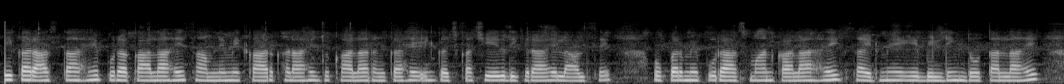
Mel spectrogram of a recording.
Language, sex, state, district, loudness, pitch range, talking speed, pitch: Hindi, female, Uttarakhand, Uttarkashi, -18 LUFS, 185-195 Hz, 230 wpm, 190 Hz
